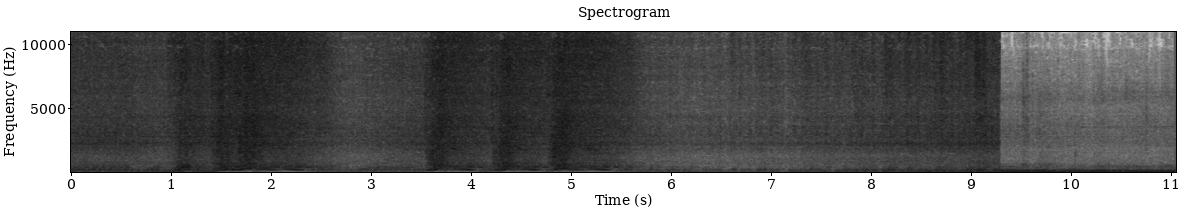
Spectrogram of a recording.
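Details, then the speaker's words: 408 small-block Mopar Challenger with new out-of-box Holley 850 Brawler carb (replacing 750), floats just adjusted, warming up in garage, no load: two sharp throttle blips climb cleanly and return to steady idle without bog or hesitation. "as far as sitting here it doesn't seem to have any hesitation or anything when you Gess it but ain't got no load against it"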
